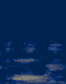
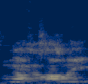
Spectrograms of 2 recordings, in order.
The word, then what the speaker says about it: Naftali: Like Natali as in, I think Natali from Chillism. No, it's Naftali.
